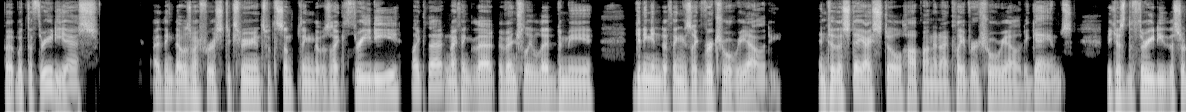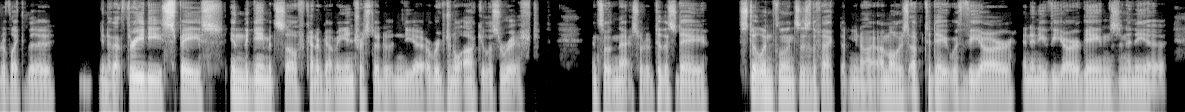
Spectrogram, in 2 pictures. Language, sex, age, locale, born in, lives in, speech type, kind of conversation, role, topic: English, male, 20-24, en-US, United States, United States, conversation, unstructured, none, What childhood gadgets shaped you, and what memories do they bring back?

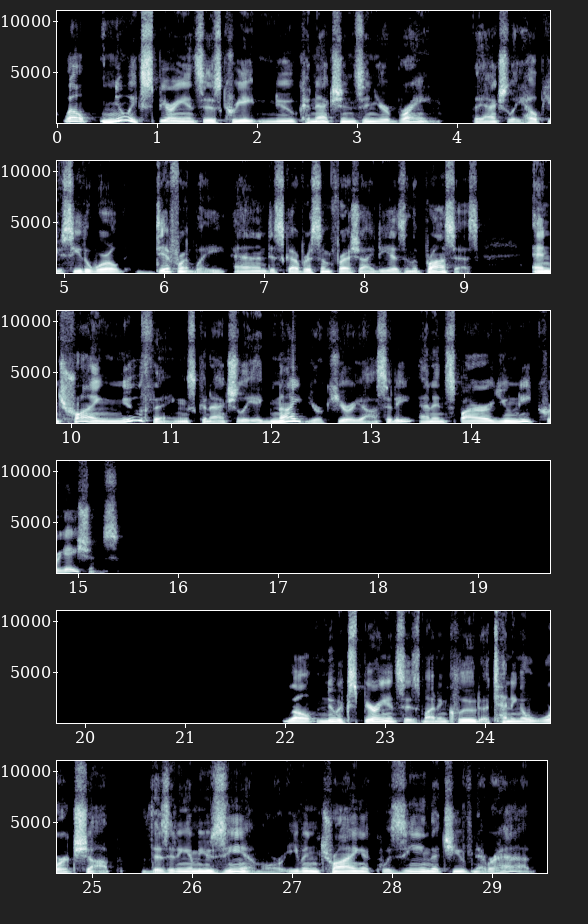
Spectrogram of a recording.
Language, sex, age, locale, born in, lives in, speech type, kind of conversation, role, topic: English, male, 60-64, en-US, United States, United States, read, expert-assistant, expert, How can I cultivate creativity in my daily life?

